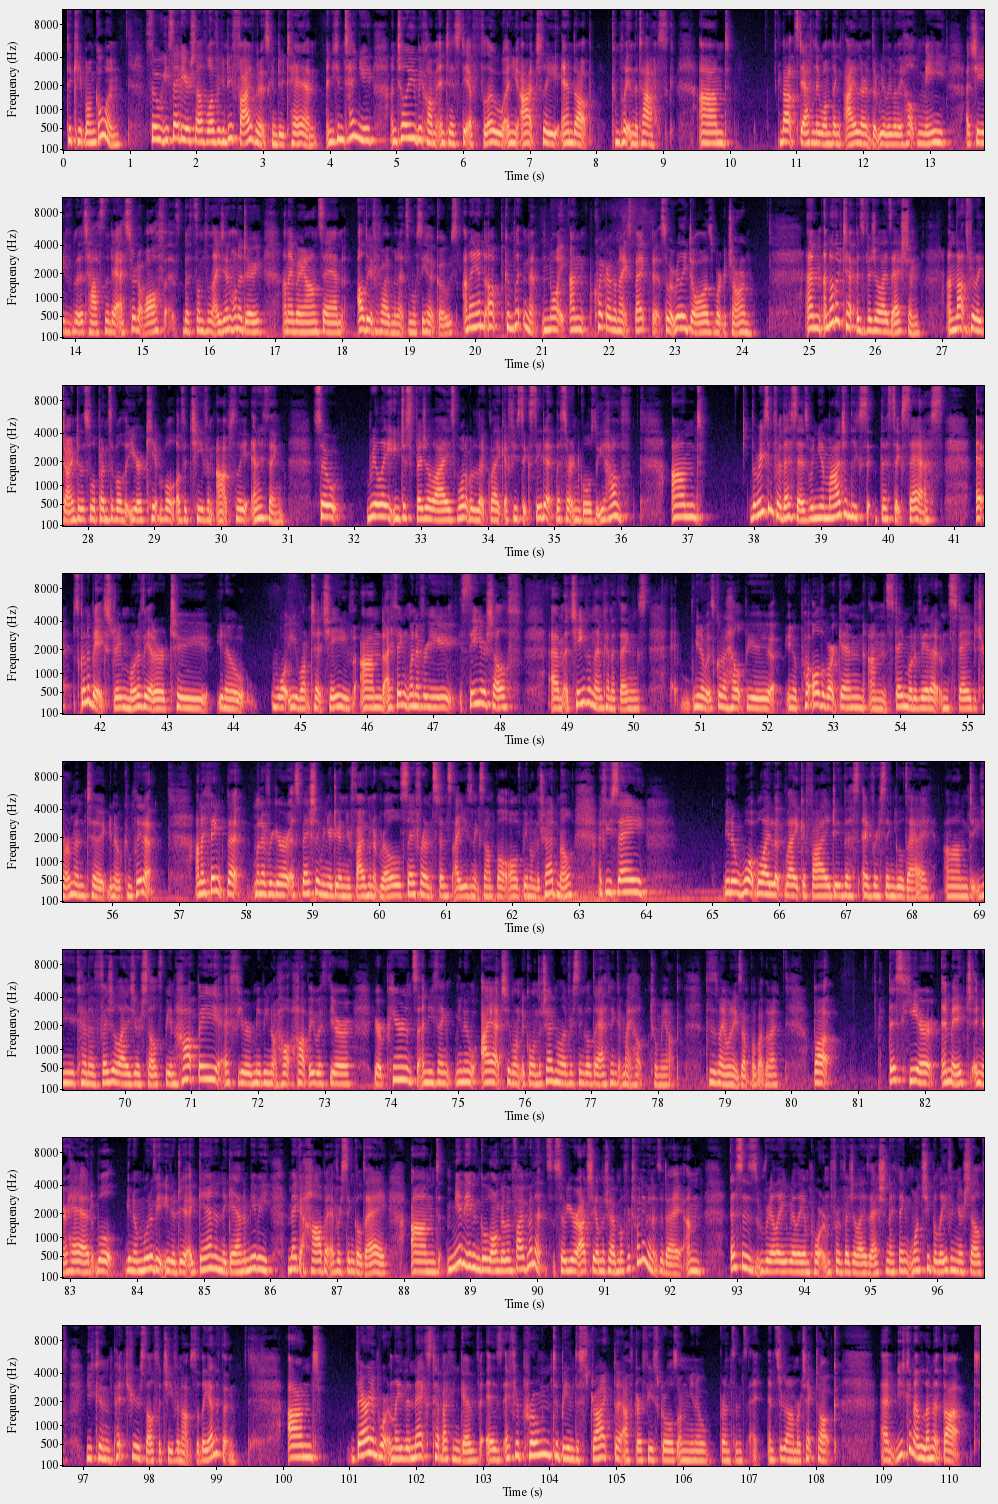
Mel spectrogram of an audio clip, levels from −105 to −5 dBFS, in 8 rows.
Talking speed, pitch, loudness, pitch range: 215 wpm, 195 Hz, -21 LUFS, 185-225 Hz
